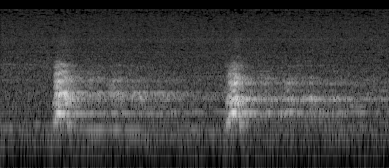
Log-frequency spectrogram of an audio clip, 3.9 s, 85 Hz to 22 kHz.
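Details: Dogs Rex and his companion barking while running around at night, Sep 21, 2018. Two single harsh barks spaced under two seconds apart, each ringing briefly before dying away into faint background noise.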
